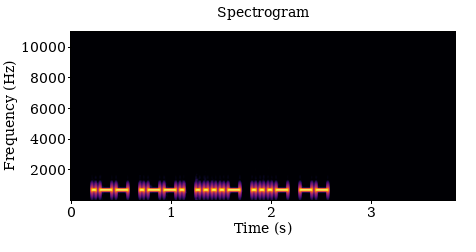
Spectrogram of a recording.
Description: Morse code, heard as a keyed tone, about 29 wpm, 700 Hz. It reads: WP4VM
